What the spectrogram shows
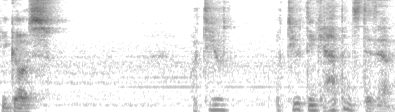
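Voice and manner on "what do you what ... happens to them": hushed, close, soft, slightly high half-whisper. Voicing Pilfert half-whispering a question to a player: half-whispering. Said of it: "and he whispers to you".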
